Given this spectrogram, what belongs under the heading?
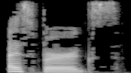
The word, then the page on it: icebergs: British English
